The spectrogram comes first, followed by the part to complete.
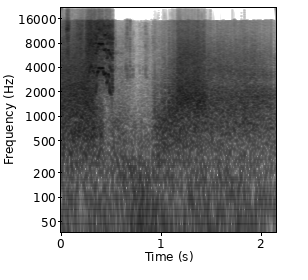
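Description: Wind rushing over the camera microphone during a tandem paraglider flight: loud, buffeting, with surges, a short burst about half a second in and a slight easing near the end.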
